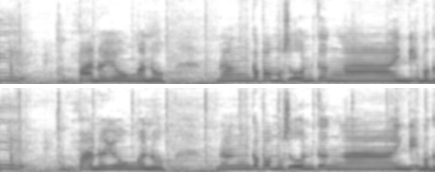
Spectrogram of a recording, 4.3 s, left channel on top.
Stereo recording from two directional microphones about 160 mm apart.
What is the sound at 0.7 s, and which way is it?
Speech, 20° left (ahead or behind).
